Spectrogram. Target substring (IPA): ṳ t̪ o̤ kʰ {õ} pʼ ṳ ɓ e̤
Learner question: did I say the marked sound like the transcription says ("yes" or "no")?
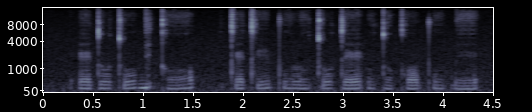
no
